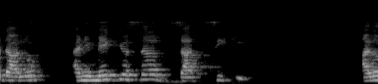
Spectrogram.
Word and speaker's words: tzatziki: and you make yourself tzatziki. I know it's a tongue twister Greek name. If you're sitting at home, repeat after me. Tzatziki. The first T is silent.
